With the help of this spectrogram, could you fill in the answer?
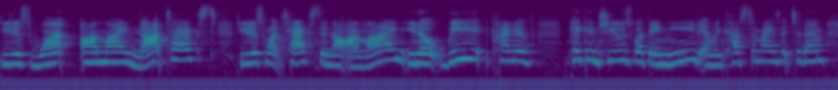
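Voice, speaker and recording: Her tone bright, sharp and animated, a woman speaks at a high pitch and a moderate pace with ordinary pitch variation. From Oklahoma. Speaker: payment processing sales trainer. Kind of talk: casual live stream training.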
